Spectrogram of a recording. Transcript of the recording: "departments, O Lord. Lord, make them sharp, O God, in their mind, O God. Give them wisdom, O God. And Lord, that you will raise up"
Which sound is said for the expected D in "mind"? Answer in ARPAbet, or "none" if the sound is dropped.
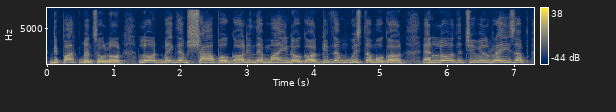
D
